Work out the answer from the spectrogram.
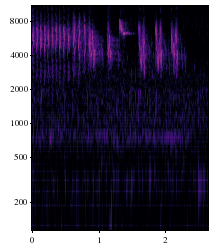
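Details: Eurasian tree sparrow fighting and calling a rival: a quick string of high chirps, a thin whistled note, then a few separate louder chirps that slow and fade out.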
